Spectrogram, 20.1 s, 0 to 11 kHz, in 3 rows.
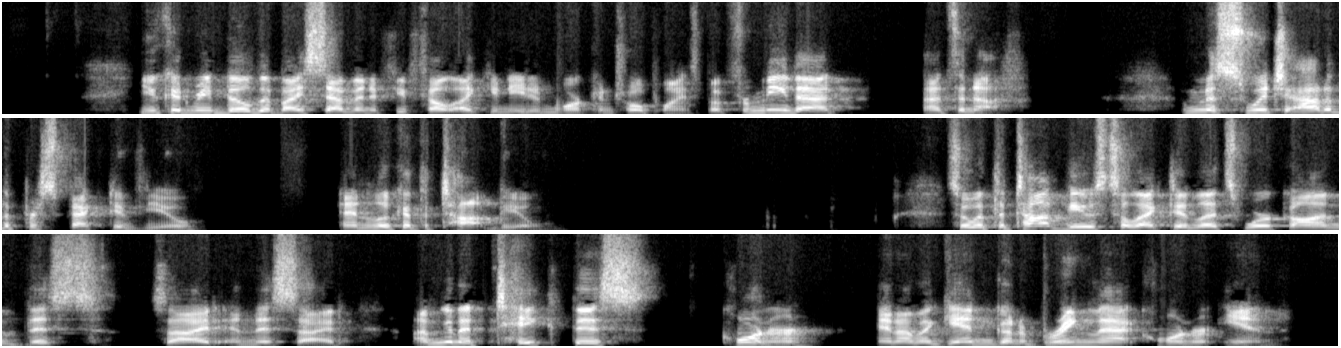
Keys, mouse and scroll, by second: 0.6 click, 3.3-4.1 scroll, 4.6-5.1 scroll, 7.7 click, 7.8 click, 9.2 click, 9.7 click, 10.7-11.0 scroll, 12.5 click, 14.0 shift+click, 16.9 click, 19.0-19.4 typing.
